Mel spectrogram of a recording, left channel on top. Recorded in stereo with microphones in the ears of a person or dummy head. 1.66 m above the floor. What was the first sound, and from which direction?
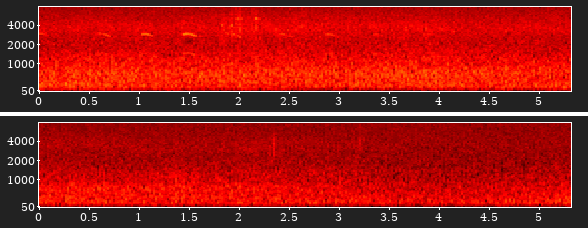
Only background noise.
